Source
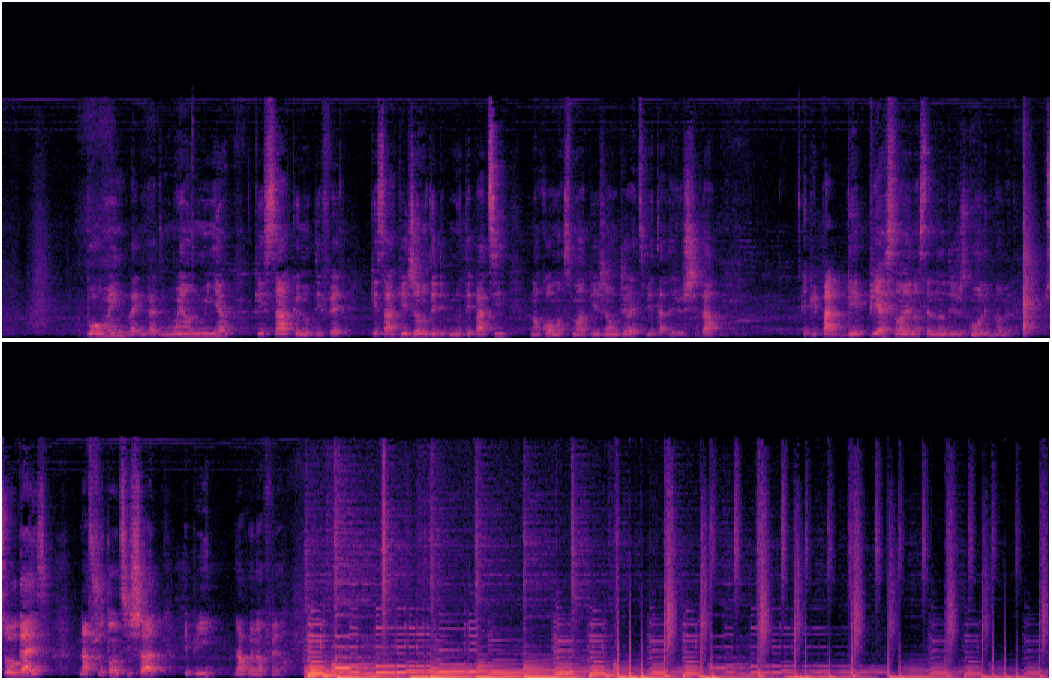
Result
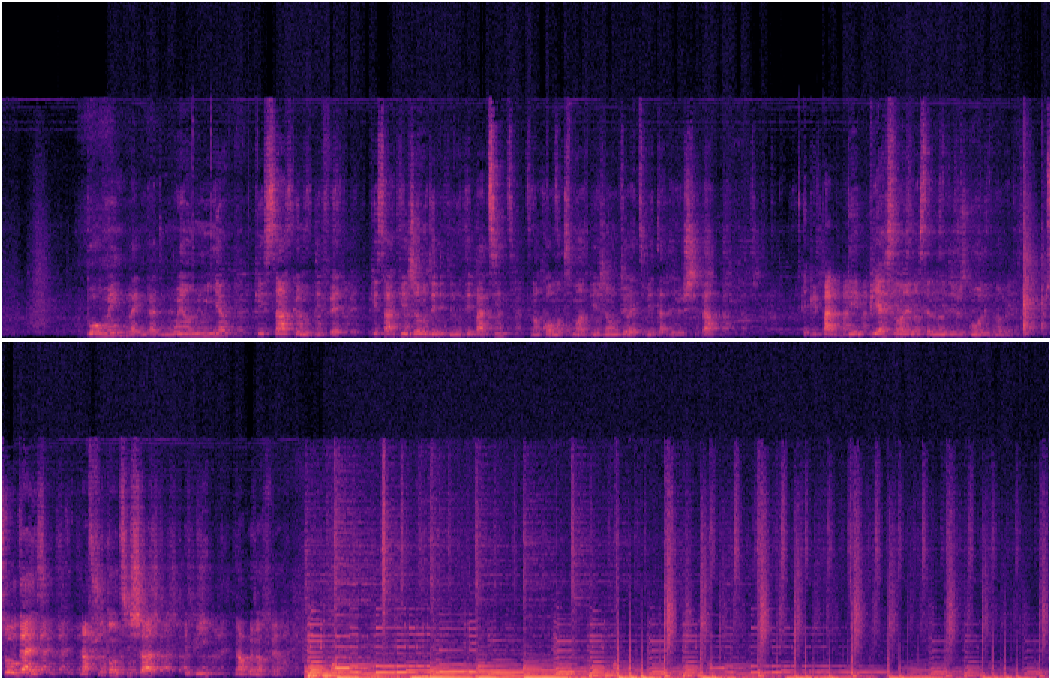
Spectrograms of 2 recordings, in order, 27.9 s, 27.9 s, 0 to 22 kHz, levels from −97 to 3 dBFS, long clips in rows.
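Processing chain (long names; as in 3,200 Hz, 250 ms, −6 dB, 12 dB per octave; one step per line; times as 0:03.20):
mains-hum notches 50/100/150/200/250/300/350 Hz
delay with a high-pass on its return 872 ms, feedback 77%, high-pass 1,400 Hz, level −21 dB
feedback echo at a low word length 249 ms, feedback 55%, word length 9 bits, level −14 dB
level +4 dB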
